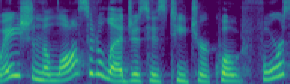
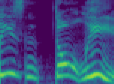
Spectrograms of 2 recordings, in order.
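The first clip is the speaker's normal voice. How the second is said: put-on high, begging little child's voice, pleading; 7 semitones higher than usual. Retelling how a fourth grader followed the teacher to the door: imitating a child begging. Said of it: "begging her".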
